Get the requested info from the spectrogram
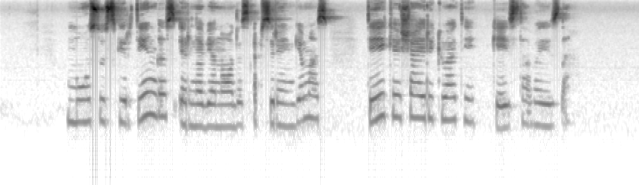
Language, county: Lithuanian, Utena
